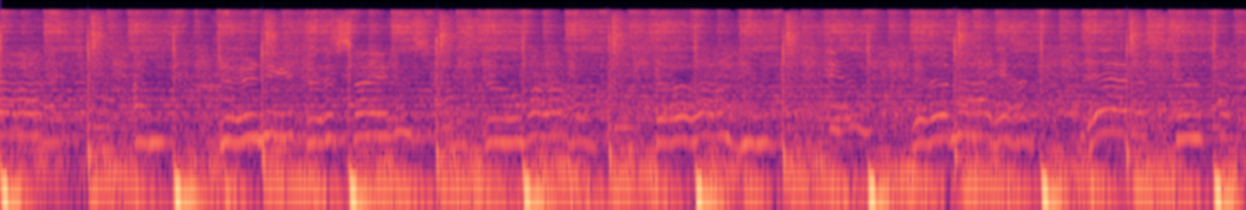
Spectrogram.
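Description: Live symphonic metal: a woman singing the lead melody over the full band, with a heavy drum beat landing about once a second.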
